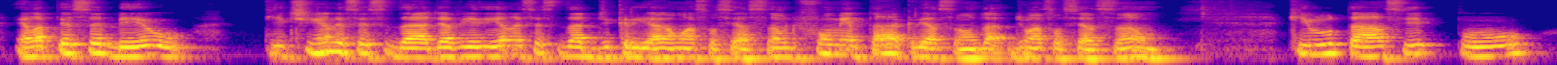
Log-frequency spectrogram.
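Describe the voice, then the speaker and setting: A man with a dark, mellow tone and fairly high pitch talks at a fairly slow pace. His pitch variation is ordinary, and audible room echo is heard. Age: 60s. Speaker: association director and albinism advocate. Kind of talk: informational talk. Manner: halting with repetitions.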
